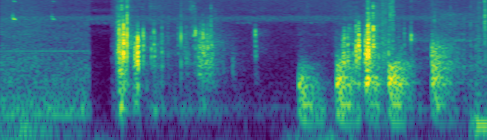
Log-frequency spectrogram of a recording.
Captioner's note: papers rustling; door knocking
